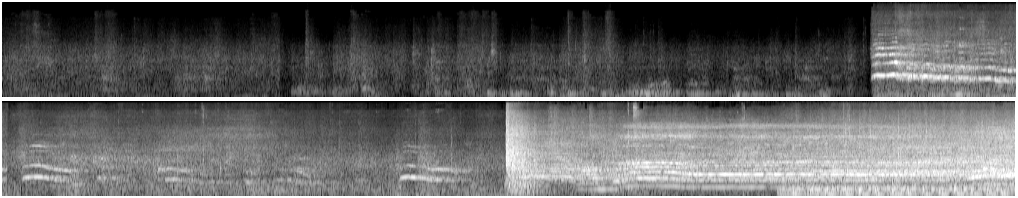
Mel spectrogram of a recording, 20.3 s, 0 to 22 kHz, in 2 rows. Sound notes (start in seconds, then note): 0.1 footsteps; 8.8 hooting; 14.8 stick hitting table; 20.0 cheering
